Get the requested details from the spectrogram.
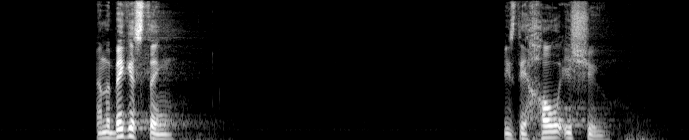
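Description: A middle-aged man speaks calmly through a microphone, with long pauses.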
